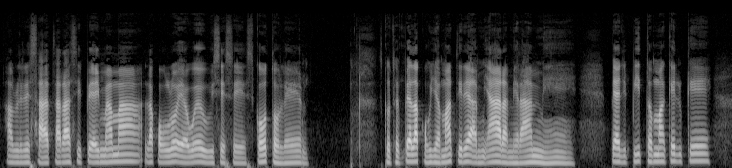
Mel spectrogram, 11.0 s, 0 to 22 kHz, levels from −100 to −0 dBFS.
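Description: Nothing technically wrong can be heard in this speech recording: the signal holds steady throughout, with no interruptions, level problems or added disturbances at any point.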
